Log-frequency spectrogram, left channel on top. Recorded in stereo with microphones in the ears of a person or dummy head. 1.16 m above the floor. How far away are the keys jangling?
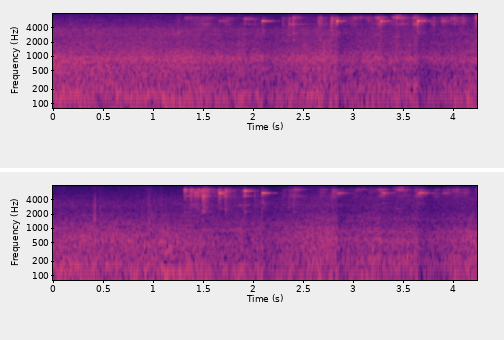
About 1.1 m.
